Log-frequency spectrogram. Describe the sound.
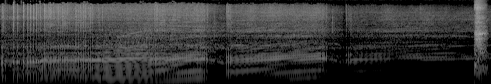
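A motorbike engine revving and pulling away, a loud buzzy drone whose pitch climbs in several repeated rises with short drops between them, then ends in a brief burst.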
